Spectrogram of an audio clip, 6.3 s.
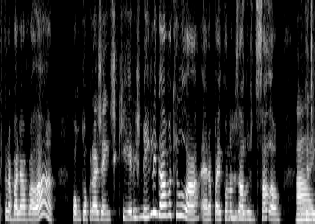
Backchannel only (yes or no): yes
